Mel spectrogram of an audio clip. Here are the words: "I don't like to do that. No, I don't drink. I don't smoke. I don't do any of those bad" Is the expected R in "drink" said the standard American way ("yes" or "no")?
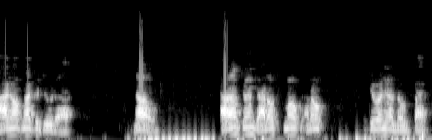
no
